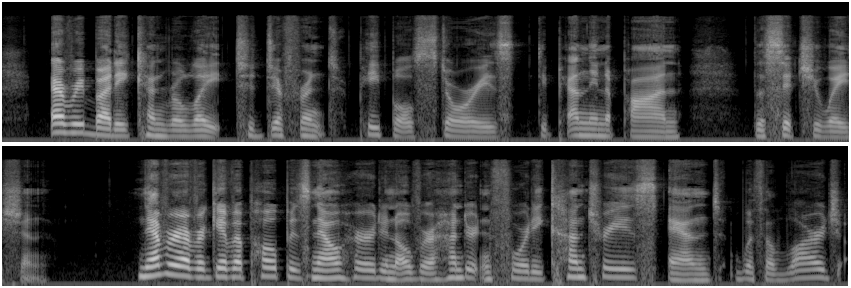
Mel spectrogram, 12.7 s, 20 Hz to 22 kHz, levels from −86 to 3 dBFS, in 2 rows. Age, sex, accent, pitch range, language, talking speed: 50-69, female, American, 125-185 Hz, English, 130 wpm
